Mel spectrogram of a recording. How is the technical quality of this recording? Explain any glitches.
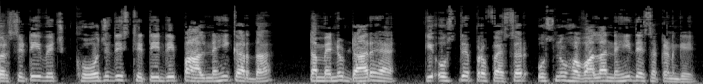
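The technical quality is poor: two faults run through the whole speech clip, from start to finish.

Hard clipping is present throughout. The signal is driven about 12 dB past what the chain can pass, so a few percent of samples have their peaks sliced flat. Those squared tops add high harmonics, heard as harsh fuzz on loud syllables. Unlike codec distortion, the fuzz follows level and vanishes on quiet passages.

The second fault sounds like transcoding between lossy codecs, likely an MP3 at around 35 kbit/s re-encoded as HE-AAC at around 32 kbit/s. Nothing survives above 16.2 kHz. The artefacts of both codecs sit together, and unlike a single low-bitrate encode, the earlier smearing is itself re-coded and roughened.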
